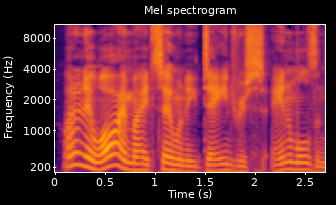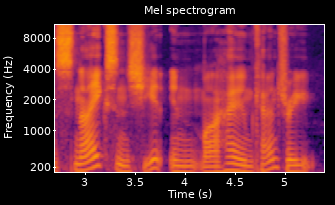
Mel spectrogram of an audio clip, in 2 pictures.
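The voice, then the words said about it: Put-on Australian accent. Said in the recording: “God's from Australia, by the way. Guess you couldn't tell from the accent.”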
